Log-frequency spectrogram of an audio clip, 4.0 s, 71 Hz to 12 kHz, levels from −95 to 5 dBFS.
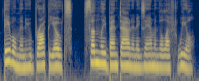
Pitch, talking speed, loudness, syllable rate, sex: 190 Hz, 210 wpm, -18 LUFS, 5.7 syllables/s, female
